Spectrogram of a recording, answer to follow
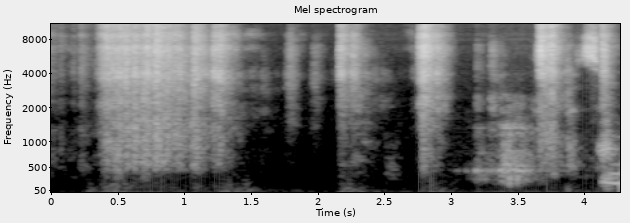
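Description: Aluminium foil crinkling and rustling in a series of bursts as a sheet is handled and smoothed onto a table: one longer crackle about a second long, then three short ones.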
